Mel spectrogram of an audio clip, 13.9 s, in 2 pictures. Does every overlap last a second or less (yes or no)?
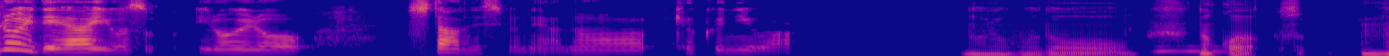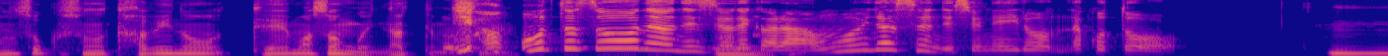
yes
